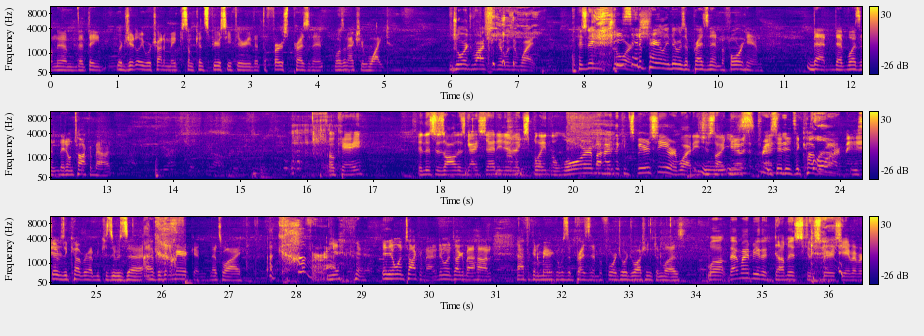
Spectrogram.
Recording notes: LIVE FROM THE AXL BARBER SHOP!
